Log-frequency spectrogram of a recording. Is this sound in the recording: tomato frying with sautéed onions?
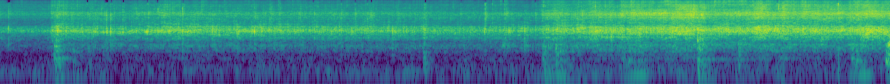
yes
